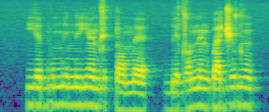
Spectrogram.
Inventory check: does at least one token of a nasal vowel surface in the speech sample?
yes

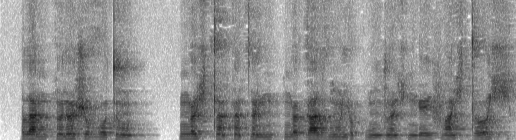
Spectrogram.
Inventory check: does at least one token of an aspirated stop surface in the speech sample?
no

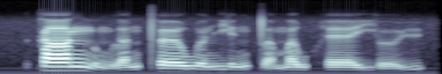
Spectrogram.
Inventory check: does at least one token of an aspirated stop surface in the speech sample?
yes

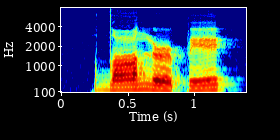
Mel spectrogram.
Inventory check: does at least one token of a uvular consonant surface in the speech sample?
no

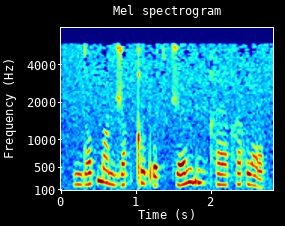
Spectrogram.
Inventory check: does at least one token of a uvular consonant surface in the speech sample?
yes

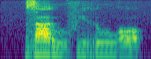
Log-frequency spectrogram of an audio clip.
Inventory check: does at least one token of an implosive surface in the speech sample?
no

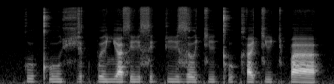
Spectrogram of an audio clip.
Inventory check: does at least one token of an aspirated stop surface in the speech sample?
yes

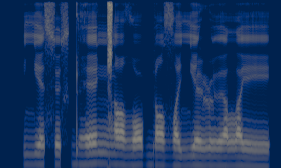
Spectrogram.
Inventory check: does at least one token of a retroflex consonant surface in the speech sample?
yes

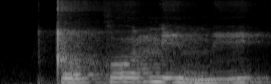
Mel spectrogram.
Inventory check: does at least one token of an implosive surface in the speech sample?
no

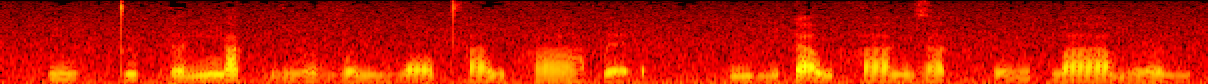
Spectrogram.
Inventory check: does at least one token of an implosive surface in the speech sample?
yes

